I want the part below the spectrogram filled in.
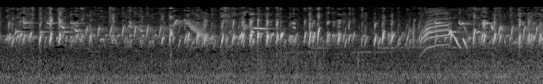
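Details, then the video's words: European goldfinch singing to stimulate goldfinches, a bright, busy twitter of clipped chirps and buzzy trills, ending with a few clear upward-swept whistles. "Golden Songbird vocal performance to stimulate the goldfinch"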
